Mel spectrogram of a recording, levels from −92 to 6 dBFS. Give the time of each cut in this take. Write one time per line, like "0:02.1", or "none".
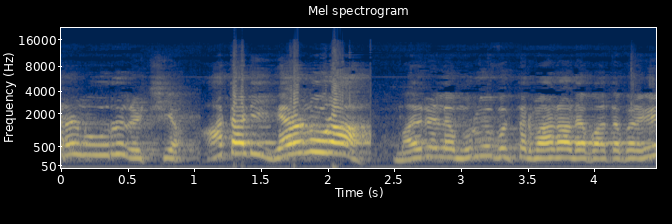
0:01.0
0:02.4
